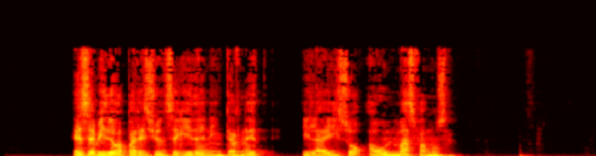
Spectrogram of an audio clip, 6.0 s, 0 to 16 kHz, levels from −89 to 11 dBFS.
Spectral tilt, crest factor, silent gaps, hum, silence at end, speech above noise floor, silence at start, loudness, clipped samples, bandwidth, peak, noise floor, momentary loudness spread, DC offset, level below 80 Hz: -5 dB/octave; 18 dB; none; none; 1.4 s; 54 dB; 0.75 s; -19 LUFS; under 0.1%; 11.5 kHz; -4 dBFS; -73 dBFS; 8 LU; under 0.1%; -60 dBFS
